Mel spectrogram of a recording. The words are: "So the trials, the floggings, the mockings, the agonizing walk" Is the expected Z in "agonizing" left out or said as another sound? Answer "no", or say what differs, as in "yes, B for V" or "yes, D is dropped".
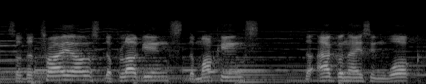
yes, S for Z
